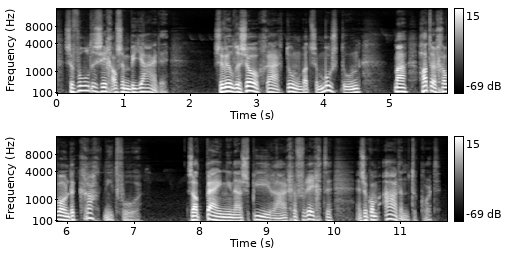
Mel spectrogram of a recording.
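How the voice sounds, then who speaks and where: Brief: male audiobook narrator, lowish voice, lively intonation, dry close sound. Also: no room sound. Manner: expressive storytelling.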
